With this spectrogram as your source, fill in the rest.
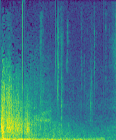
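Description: Gunfire and heavy explosive blasts in a video game shooter with a marksman rifle, loud and booming at the start and settling into a rumbling battle din, with no talk.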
